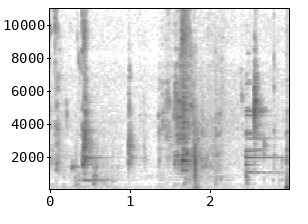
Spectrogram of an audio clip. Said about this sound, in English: Hold on real quick, let me get a sip of water.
